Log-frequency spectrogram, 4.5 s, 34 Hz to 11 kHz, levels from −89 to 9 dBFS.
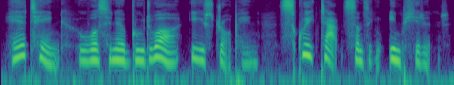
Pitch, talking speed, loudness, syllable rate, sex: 185 Hz, 160 wpm, -22 LUFS, 5.4 syllables/s, female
